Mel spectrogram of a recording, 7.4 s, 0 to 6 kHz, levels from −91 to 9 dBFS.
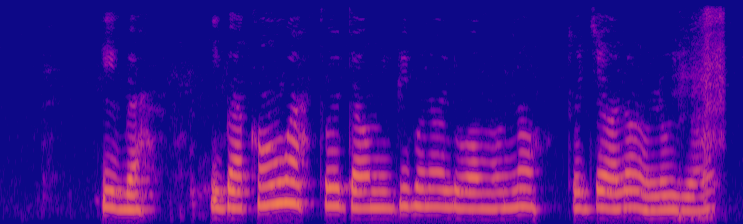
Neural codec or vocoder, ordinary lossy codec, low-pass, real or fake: none; none; 5.4 kHz; real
